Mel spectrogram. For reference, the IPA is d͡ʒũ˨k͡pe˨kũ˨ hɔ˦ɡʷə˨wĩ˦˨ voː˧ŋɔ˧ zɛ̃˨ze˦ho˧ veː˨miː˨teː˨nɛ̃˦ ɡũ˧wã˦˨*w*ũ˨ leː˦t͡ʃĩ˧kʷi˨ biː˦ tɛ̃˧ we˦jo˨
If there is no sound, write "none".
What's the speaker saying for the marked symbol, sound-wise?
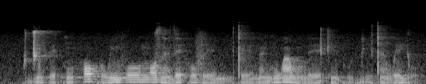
w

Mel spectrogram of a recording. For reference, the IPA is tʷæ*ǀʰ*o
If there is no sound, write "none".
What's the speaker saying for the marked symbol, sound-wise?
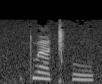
ǀʰ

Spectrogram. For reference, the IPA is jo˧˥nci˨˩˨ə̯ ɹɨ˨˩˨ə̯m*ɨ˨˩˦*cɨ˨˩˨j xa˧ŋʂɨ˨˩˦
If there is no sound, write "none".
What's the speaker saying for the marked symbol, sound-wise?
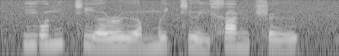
ɨ˨˩˦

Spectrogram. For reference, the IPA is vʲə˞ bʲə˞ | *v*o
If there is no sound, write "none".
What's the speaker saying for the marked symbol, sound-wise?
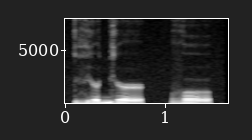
v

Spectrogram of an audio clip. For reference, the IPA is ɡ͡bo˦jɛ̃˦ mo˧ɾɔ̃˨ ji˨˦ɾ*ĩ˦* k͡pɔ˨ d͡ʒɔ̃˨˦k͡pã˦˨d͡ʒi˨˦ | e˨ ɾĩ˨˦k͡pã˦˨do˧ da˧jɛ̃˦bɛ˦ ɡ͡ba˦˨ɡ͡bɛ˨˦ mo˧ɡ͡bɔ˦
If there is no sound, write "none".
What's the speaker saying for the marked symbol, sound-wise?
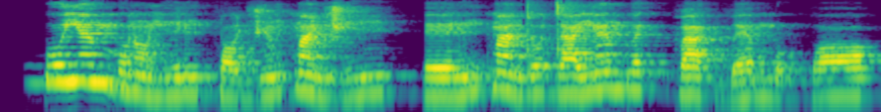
ĩ˧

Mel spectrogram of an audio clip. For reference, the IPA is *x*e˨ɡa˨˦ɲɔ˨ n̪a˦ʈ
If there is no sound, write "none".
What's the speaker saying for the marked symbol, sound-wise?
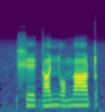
x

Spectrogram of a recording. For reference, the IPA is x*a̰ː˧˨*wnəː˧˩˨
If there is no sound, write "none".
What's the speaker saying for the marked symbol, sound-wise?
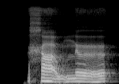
a̰ː˧˨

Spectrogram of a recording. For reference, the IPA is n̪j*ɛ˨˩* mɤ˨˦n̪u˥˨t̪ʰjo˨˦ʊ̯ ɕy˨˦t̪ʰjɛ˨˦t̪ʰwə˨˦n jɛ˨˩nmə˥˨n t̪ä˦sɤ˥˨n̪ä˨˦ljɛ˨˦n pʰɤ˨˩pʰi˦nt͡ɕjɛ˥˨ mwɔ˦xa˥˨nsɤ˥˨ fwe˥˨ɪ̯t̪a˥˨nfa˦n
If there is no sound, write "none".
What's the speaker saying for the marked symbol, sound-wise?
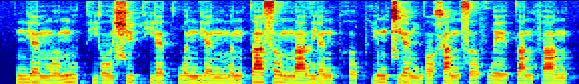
ɛ˨˩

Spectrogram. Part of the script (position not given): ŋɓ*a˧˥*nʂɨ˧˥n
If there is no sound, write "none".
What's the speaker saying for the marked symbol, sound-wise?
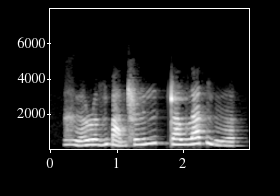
a˨˩˨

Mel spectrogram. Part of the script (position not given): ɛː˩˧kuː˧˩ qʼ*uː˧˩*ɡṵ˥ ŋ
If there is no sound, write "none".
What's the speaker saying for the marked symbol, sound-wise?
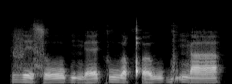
uː˩˧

